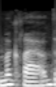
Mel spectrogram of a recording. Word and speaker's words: McLeod: So my name is Deanna McLeod. That's D-E-A-N-N-A, McLeod, M-C-L-E-O-D.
